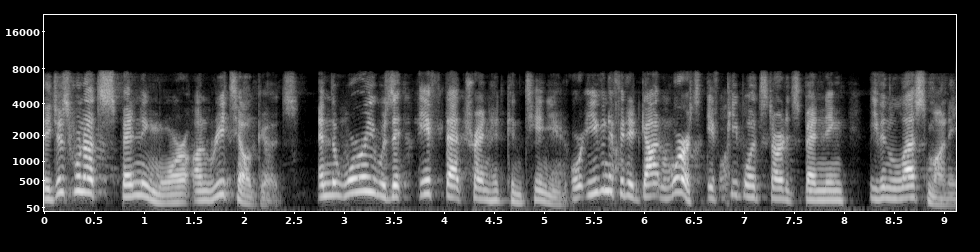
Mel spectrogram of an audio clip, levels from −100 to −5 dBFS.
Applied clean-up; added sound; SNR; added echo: neural mask model DeepFilterNet 3.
